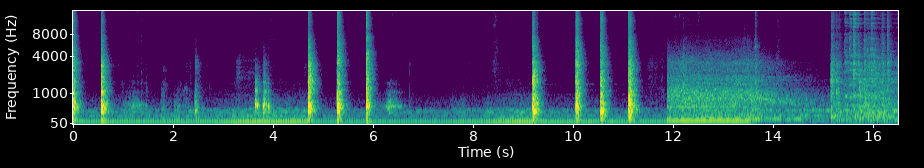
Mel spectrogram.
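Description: Round metal cake tins full of batter being tapped down hard on the counter to knock the trapped air out: about ten sharp knocks in irregular groups. Near the end comes a rushing noise, then a metal scrape as a tin is set on the oven rack.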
